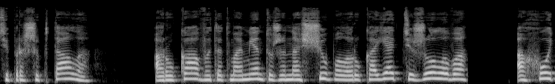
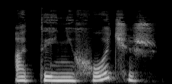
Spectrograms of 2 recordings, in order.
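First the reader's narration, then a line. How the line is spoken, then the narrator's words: Purring dragon. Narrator (Russian): Почти промурлыкал этот дракон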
